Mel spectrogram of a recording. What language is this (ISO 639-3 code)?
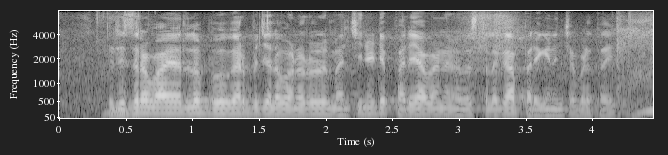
tel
